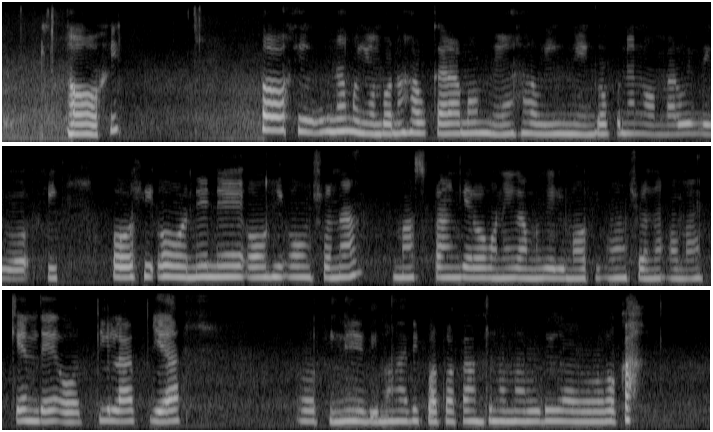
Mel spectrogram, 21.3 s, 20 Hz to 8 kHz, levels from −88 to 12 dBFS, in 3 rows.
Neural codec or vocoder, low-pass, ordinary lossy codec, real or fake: codec, 44.1 kHz, 7.8 kbps, Pupu-Codec; 7.2 kHz; Opus, 24 kbps; fake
